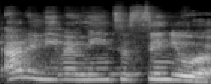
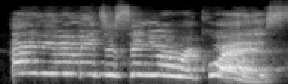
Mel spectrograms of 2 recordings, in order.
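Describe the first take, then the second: First: Said in the usual way. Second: High, loud, fast insistence; emphatic apology. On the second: Real, not acted. Host apologizes to V for pulling her in, loud and high. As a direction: blurt it out, really sorry.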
